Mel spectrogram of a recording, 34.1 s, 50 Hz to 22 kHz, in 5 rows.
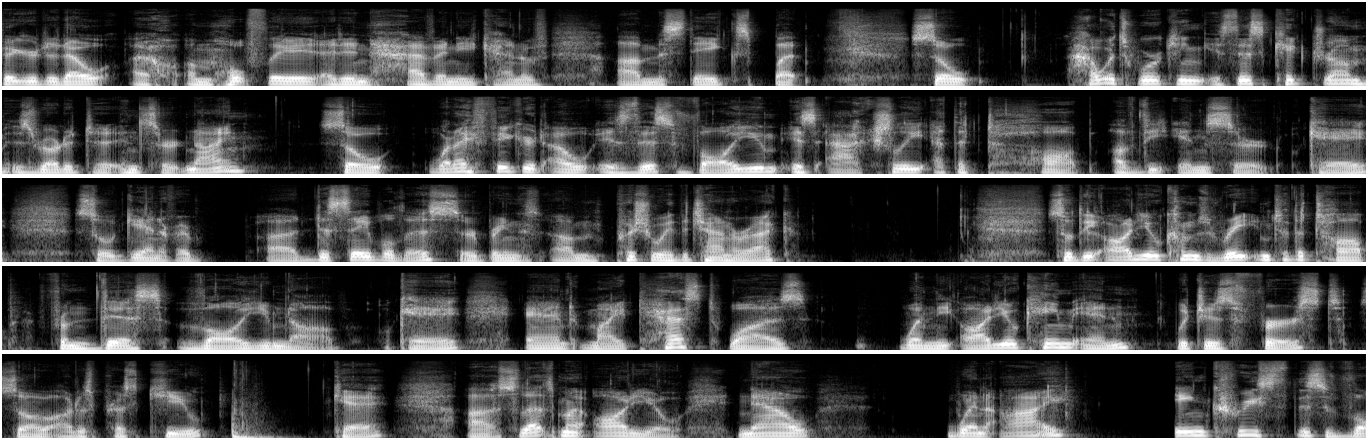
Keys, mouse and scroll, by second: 5.4 Escape, 5.4 click, 15.7 click, 17.1 F6, 20.4 F6, 23.5 F6, 28.2 F6, 28.3 q, 32.5 q, 32.5 F6.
